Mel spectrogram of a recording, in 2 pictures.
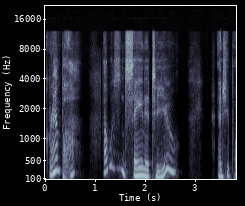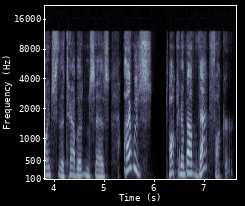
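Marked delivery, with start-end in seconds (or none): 0.0-2.7 put-on high, louder little-girl voice; sincere kid, pitched up; earnest child. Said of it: "with all sincerity and she says". 5.4-7.6 high-pitched imitation of a sincere little girl; earnest child. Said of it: "with all sincerity and she says".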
